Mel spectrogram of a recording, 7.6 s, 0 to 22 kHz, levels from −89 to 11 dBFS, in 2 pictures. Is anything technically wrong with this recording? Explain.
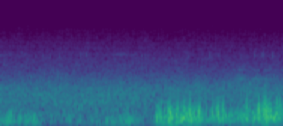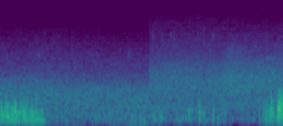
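Yes. From 5.76 s to the end at 7.56 s, the sound jumps abruptly higher and hurried, pitched up by roughly ten semitones. This is a section at the wrong speed, likely played back 1.81 times too fast against the wrong clock, so pitch and tempo rise together.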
